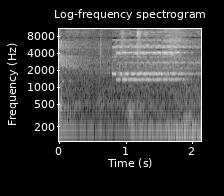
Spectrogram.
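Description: Electronic tone on a telephone call line: a steady beep of several pitches lasting about a second, starting just under a second in, over a low hum on the line.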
